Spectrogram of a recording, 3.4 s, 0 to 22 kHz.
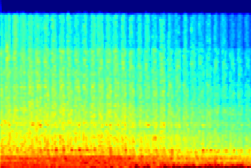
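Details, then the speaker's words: Volvo 164 with worn B30 engine, valve cover weeping what seems to be oil, heavy blow-by from the head: idling with busy, uneven clackety clatter from the top end. Owner suspects top-end wear; compression test and head service planned. "Hear that clackety clank clank? It's troubling"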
